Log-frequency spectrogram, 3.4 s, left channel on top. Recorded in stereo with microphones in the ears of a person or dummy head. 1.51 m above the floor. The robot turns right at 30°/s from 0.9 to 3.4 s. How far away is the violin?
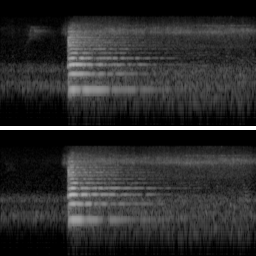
About 0.6 m.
